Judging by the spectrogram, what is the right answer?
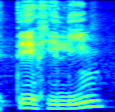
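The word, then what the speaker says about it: Tehilim: Que os salmos são chamados de Terrilim no texto hebraico.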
